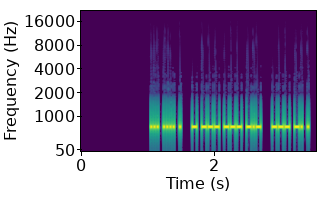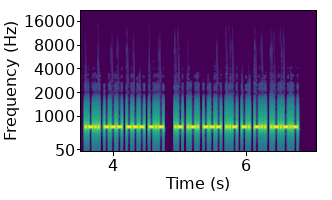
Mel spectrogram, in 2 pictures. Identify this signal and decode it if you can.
Morse code, heard as a keyed tone, about 50 wpm, 700 Hz. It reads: SHE TOOK ONE LOOK AROUND.
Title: Sentences from Top 600 Words 50wpm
